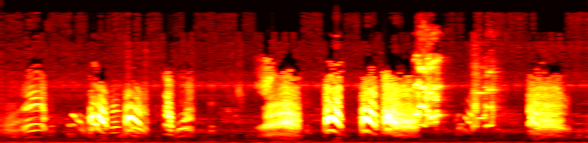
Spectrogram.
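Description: Indian ringneck parakeet giving a rapid run of harsh, high squawks and chirps, several per second, some with wavering buzzy tones; faint low background rumble.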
